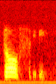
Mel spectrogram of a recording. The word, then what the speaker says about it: Dulcie: Actually, a lot of people have had trouble with that, but it's pronounced Dulcie. – Dulcie. I'm thinking in Italian, I guess the C followed by a vowel is a ch sound, so I was confused.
